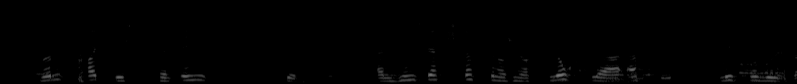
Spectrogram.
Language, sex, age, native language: Icelandic, male, 18-19, Icelandic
